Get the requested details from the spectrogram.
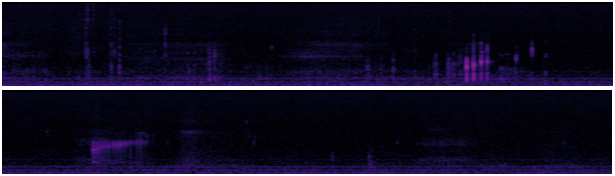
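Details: Quiet low hum with a few brief high-pitched gut squeaks and gurgles from the abdomen during chiropractic abdominal treatment; ordinary bowel sounds (borborygmi).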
